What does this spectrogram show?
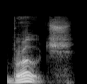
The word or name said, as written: brooch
